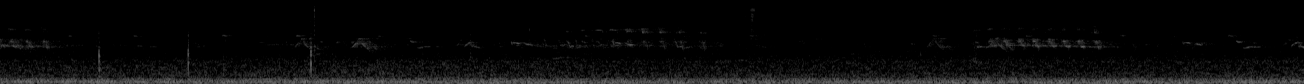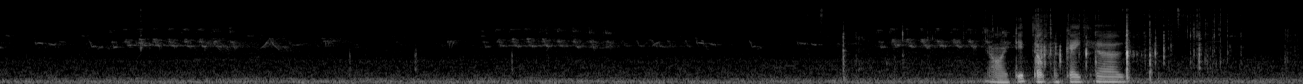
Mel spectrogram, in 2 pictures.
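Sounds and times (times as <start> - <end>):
bird trilling and chirping: 9.3 - 24.2.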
